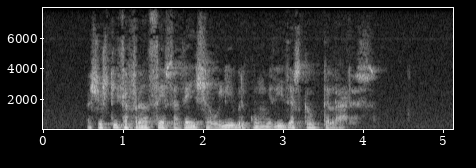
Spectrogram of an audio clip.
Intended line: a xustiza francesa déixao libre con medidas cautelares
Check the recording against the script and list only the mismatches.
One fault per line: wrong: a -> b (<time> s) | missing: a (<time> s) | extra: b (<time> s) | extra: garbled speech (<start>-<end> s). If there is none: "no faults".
no faults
